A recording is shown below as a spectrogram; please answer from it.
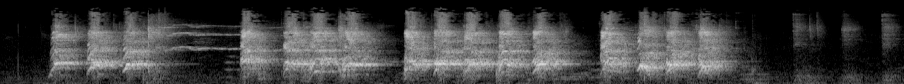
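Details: Australian Kelpie puppy indoors barking excitedly at a broom being used to sweep: rapid bursts of sharp, high yappy barks, three to five in quick succession, with short pauses between bursts, ending in softer yips.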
